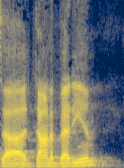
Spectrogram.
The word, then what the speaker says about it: Donabedian: So am I saying your last name right? It's Donabedian? – Yeah, so I don't even say it right, to be honest. So I say Donabedian because that's just like the phonetic easy way to say it.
